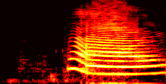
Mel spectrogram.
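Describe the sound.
A voice imitates a Formula One car with one loud, sustained nasal whine lasting about half a second. It swoops up briefly, then holds a steady pitch after a quiet start.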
